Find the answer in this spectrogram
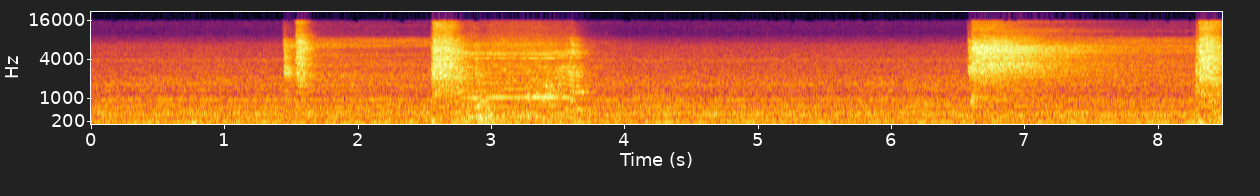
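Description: Long Island Rail Road M7 electric railcar in motion, heard from inside its small restroom. A steady running hum is broken by sudden knocks and rattles, about one and a half seconds in, around three seconds in and near the end. A hiss lasting about a second comes in at about seven seconds in.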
